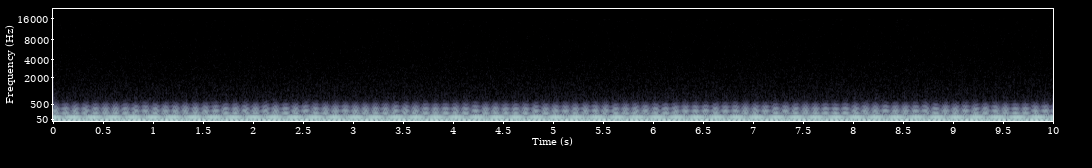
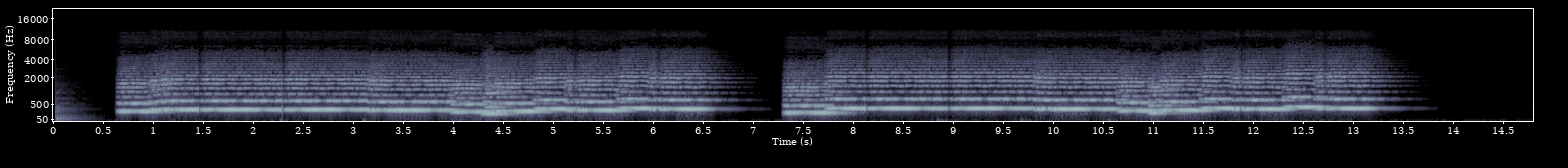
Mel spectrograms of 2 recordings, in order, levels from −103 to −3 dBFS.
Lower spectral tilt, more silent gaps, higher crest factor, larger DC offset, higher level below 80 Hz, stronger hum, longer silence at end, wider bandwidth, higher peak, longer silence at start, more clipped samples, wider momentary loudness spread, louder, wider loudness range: first, -13.5 dB/octave vs -6 dB/octave; neither; about the same, 10 dB vs 12 dB; neither; first, -36 dBFS vs -78 dBFS; neither; second, 0 s vs 1.35 s; second, 0.6 kHz vs 10.5 kHz; first, -20 dBFS vs -28 dBFS; about the same, 0 s vs 0 s; neither; second, 0 LU vs 3 LU; first, -35 LUFS vs -39 LUFS; about the same, 0 LU vs 2 LU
